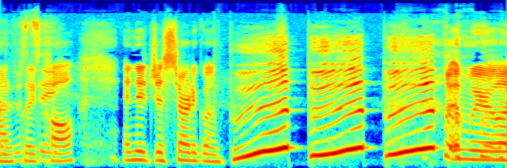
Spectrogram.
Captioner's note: imitates alarm blaring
